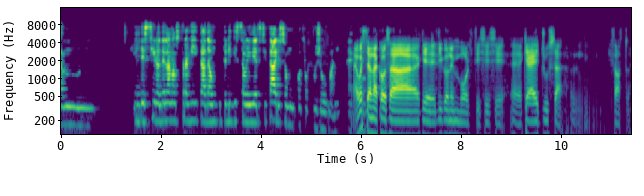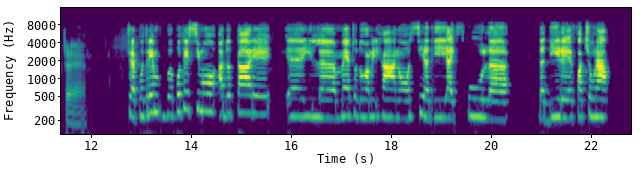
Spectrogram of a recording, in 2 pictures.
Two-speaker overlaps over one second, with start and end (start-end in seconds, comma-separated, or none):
none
